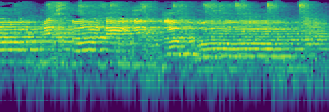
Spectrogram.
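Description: A girl singing into a microphone with a brass band accompanying her, holding long notes and moving to a new sustained note a little past halfway through.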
